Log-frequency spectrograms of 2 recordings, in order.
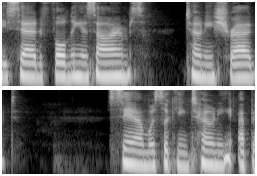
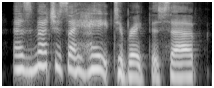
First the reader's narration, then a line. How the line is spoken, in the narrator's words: Natasha sighed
